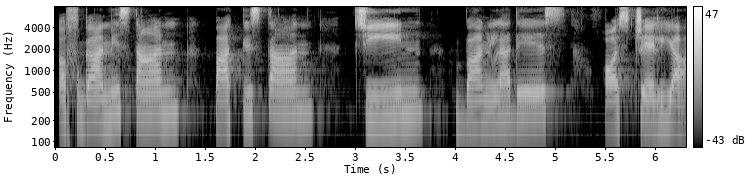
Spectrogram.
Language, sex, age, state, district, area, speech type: Hindi, female, 18-30, Madhya Pradesh, Ujjain, urban, spontaneous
